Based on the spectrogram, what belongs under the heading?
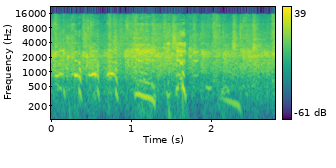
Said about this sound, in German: Danke für diesen tosenden Applaus. Das war ja herrlich.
